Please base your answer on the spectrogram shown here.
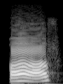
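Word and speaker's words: ق: আর কফ, কফ উচ্চারণ হবে হচ্ছে জিহ্বার গোড়া। এই যে আমাদের এটা তো জিহ্বার আগার অংশ, এটা হচ্ছে জিহ্বার গোড়ার অংশ। জিহ্বার গোড়া কি হবে? তার বরাবর উপরের তালুর সঙ্গে লাগিয়ে, এই যে তালুর সঙ্গে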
